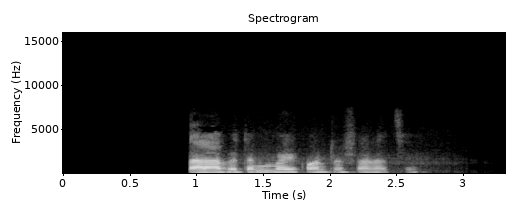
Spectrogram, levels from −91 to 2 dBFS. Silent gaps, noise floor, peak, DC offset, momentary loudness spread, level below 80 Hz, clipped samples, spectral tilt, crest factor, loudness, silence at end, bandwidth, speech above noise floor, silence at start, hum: none; -69 dBFS; -2 dBFS; under 0.1%; 11 LU; -64 dBFS; under 0.1%; -9 dB/octave; 20 dB; -19 LUFS; 0.65 s; 6 kHz; 51 dB; 0.95 s; none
